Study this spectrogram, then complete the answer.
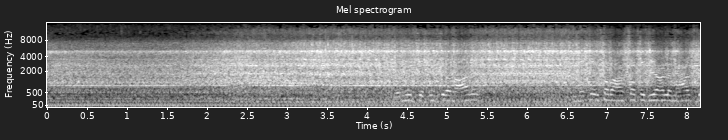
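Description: A large diesel engine idles with a steady, close rumble.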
